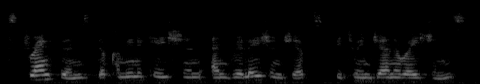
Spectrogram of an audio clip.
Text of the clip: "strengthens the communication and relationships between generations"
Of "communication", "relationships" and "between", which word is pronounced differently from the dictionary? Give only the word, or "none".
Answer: none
